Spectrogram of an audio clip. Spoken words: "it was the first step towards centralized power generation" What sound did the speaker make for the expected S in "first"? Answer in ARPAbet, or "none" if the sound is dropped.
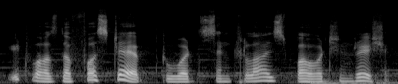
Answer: none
